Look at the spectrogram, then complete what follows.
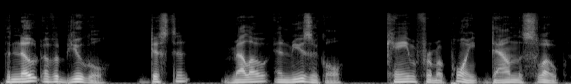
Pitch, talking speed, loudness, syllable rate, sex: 105 Hz, 170 wpm, -20 LUFS, 4.8 syllables/s, male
